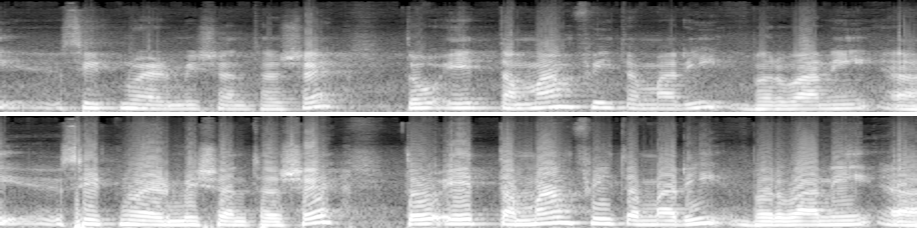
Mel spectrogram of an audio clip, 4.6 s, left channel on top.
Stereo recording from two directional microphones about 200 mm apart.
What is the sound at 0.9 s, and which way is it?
A man's voice, 50° right (ahead or behind).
